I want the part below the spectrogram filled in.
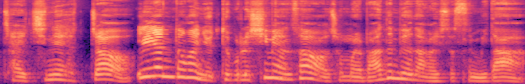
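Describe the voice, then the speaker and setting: Her pitch is fairly high. This woman's voice makes very wide pitch swings. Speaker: frugal-living vlogger with side jobs. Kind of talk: vlog voice-over narration.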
